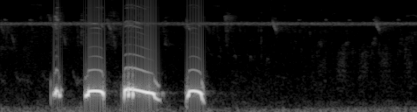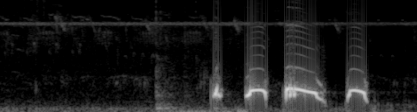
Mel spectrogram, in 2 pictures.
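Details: Spotted dove calling its companions. Two low, soft four-note coo phrases come about five seconds apart, each with a long, downward-sliding third note. A brief low rustle comes just before the second phrase.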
